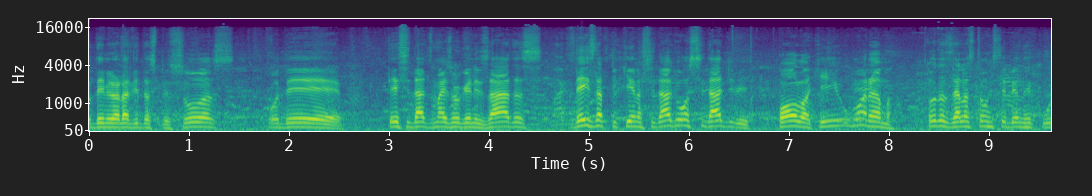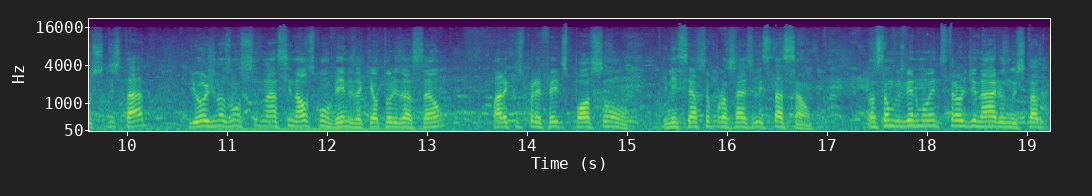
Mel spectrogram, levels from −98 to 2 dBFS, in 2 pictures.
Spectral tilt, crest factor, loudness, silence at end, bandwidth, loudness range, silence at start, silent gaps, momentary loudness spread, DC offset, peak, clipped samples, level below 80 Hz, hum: -5.5 dB/octave; 16 dB; -16 LUFS; 0 s; 17 kHz; 3 LU; 0 s; none; 11 LU; under 0.1%; 0 dBFS; under 0.1%; -38 dBFS; none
